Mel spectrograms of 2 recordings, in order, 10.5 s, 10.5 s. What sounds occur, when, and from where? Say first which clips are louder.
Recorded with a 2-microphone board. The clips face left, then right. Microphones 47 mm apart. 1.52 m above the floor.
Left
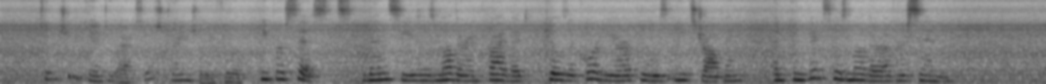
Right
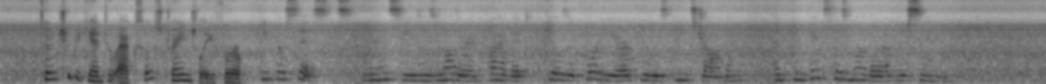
0.4 s a woman speaking: right 10 dB; 60° right (ahead or behind), 0.6 m
2.6 s a woman speaking: left 7 dB; 90° left, 2.5 m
